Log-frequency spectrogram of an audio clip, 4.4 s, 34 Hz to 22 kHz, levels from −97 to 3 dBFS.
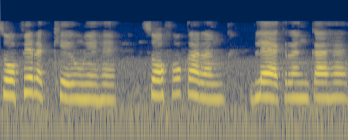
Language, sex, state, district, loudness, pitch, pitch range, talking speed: Hindi, female, Punjab, Pathankot, -16 LUFS, 245 Hz, 230-270 Hz, 150 wpm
